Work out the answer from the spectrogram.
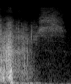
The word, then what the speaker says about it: herbs: Healing herbs. Cool. Herbs. Herbs. It's a silent H. I know it's silent H being silly.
